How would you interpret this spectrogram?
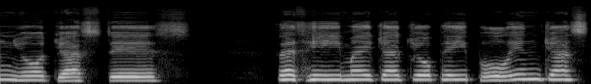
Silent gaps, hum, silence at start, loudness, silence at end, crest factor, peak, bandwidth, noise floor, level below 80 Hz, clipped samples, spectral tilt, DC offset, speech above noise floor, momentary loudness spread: none; none; 0 s; -21 LUFS; 0.05 s; 14 dB; -8 dBFS; 15 kHz; -67 dBFS; -66 dBFS; under 0.1%; -5 dB/octave; under 0.1%; 47 dB; 5 LU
